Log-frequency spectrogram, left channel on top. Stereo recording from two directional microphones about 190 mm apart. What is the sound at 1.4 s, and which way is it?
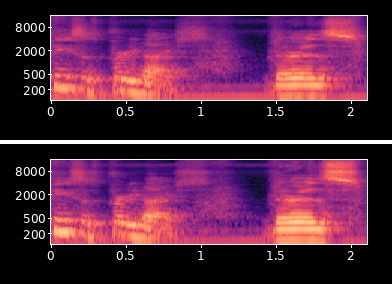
Speech, 60° right (ahead or behind).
